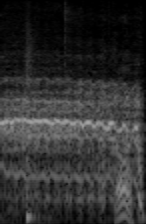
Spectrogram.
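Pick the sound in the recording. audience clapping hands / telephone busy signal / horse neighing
horse neighing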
